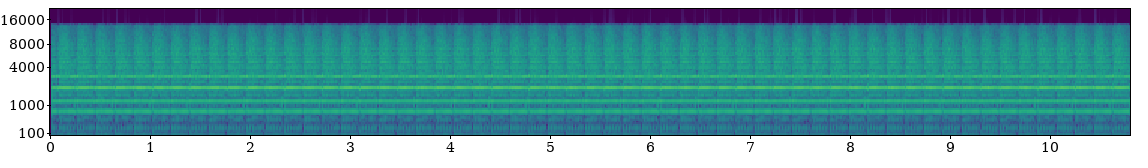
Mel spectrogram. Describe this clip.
This is the digital Belgian railroad crossing alarm sound.
The Belgian railroad company Infrabel replaced all the mechanical bells at railroad crossings with a pulsating digital sound that they claim to be more efficient and safe then the previous analog bell sound. Infrabel made this recording available online as part of a media campaign about the replacement.
infrabel, unidirectional, barrier, crossing, belgium, sign, electronic, nmbs, train, railroad, sncf, pulse, digital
